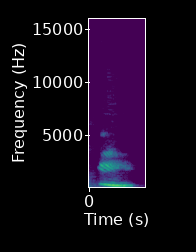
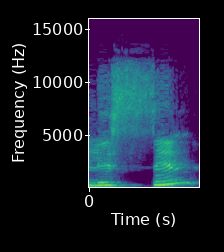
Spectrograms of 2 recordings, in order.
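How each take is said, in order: First: The stress is on the first syllable. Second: The stress is on the second syllable. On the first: The speaker calls it right. "the last syllable is not stressed" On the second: The speaker calls it wrong. "Did I say listen?"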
